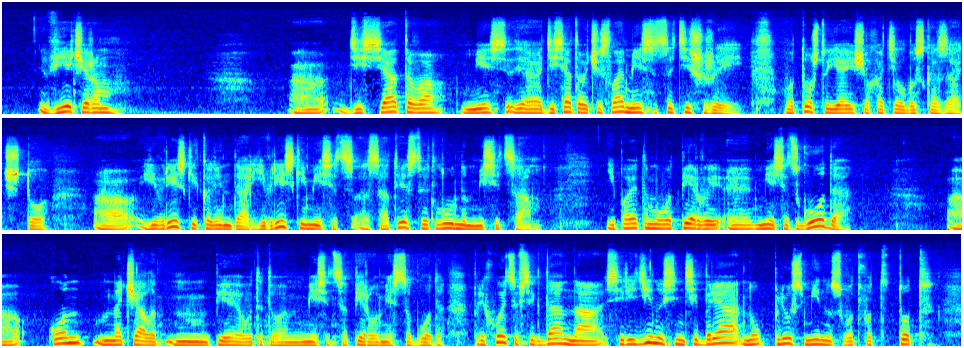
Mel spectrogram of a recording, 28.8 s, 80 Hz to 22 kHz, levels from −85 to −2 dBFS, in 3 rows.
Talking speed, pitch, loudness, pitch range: 95 wpm, 130 Hz, -21 LUFS, 120-155 Hz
